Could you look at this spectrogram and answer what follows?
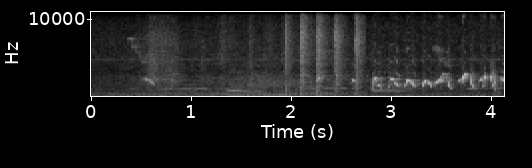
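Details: {'caption': 'Wing flapping and sharp clicks open, then a sooty-headed bulbul breaks into a fast ropel run of bubbly, rapidly repeated chirps.'}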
